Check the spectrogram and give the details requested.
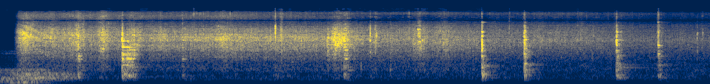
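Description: Chicken pieces sizzling on the hot griddle plate of a Weber Traveller gas barbecue while being turned with metal tongs and a spatula, which scrape and clack sharply against the plate several times. The sizzle eases off toward the end.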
